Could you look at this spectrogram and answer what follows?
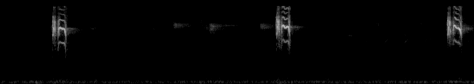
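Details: In breeding condition and calling to attract a mate, a female Brown-throated Sunbird gives three strong, very high chirps about two seconds apart, with soft short whistles in between.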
